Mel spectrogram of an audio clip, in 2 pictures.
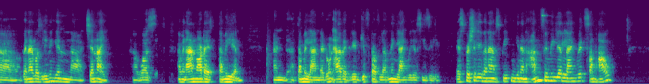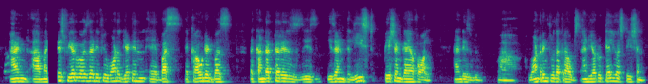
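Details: Stuttering in an adult man who stammers; he reports blocking on words, stuttering under pressure when presenting, difficulty with words starting with M or N, and says he is not fully recovered.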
